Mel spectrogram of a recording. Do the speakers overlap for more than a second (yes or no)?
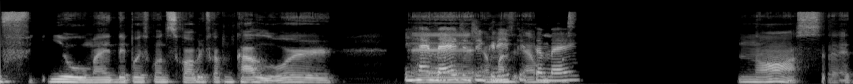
yes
